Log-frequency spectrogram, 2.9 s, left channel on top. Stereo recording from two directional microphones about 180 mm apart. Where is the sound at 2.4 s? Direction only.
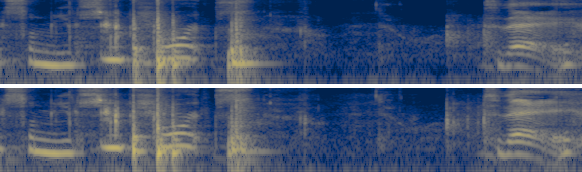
60° right (ahead or behind).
